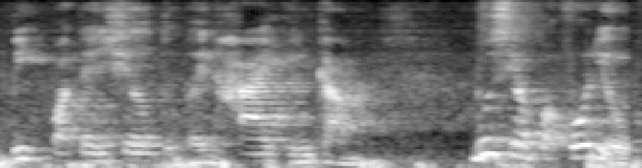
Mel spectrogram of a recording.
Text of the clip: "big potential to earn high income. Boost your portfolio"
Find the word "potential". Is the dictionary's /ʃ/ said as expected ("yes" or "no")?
yes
